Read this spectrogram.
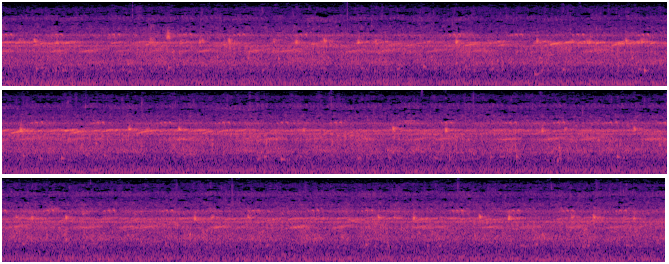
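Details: Lakeside frogs in full chorus, a constant shrill, pulsing hum of many voices with brief sharper clicks and chirps scattered throughout, steady in loudness from start to finish.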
